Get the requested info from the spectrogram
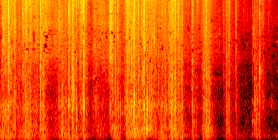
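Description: A small bird flapping and scrabbling against the bars of a trap cage, a dense run of quick wingbeats and rattles that thins out after about three seconds.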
